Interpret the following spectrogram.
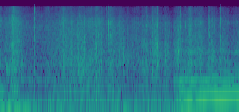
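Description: A plastic poly mailer being torn open by hand, its plastic and the bubble wrap inside crinkling, with a few small clicks. A low steady hum starts near the end.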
